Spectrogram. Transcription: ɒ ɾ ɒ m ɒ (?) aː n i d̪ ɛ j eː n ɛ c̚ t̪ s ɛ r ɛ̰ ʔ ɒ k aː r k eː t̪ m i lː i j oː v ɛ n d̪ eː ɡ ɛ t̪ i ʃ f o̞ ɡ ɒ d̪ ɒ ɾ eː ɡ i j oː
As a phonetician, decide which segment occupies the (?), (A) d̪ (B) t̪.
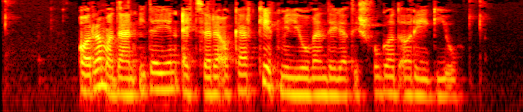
A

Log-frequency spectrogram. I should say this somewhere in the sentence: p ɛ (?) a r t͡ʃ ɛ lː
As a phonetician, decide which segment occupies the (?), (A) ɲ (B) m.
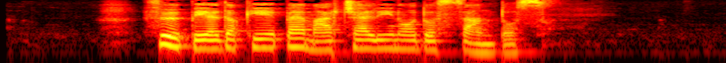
B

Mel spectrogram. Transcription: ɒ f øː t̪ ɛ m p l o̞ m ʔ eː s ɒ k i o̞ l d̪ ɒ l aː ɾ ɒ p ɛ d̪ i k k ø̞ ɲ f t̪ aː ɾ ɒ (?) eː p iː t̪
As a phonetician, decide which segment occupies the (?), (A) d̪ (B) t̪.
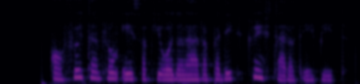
B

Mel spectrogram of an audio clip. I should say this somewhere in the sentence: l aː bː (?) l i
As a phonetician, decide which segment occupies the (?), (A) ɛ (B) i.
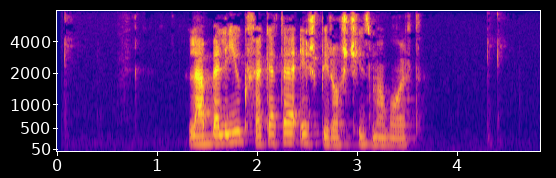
A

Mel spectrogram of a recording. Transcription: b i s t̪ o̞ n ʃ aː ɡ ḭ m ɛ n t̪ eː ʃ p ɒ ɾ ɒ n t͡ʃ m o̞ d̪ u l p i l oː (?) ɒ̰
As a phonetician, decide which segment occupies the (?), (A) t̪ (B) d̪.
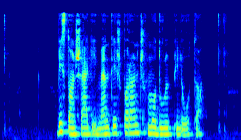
A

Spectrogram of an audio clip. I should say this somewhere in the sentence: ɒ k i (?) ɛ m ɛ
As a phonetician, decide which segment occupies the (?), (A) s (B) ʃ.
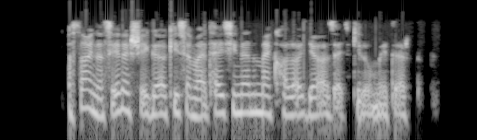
A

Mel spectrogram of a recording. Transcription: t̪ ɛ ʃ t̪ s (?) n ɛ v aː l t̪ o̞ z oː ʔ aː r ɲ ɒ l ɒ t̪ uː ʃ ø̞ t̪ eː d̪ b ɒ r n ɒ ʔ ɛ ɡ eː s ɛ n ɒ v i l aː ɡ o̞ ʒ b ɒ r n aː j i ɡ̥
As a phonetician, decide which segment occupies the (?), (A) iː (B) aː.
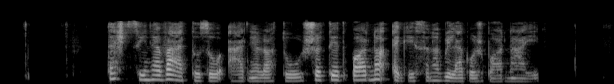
A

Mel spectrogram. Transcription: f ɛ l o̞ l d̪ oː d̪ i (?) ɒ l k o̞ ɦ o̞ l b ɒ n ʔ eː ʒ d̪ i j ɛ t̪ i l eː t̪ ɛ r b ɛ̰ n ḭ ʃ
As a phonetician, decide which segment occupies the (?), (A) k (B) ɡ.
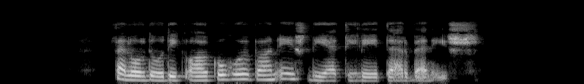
A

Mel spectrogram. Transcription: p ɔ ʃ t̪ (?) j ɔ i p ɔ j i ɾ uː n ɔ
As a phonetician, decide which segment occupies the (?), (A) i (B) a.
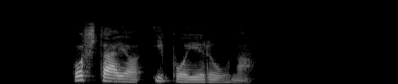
B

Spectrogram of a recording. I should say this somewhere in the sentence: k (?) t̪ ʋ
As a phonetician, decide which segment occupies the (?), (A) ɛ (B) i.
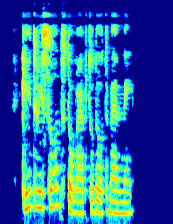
B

